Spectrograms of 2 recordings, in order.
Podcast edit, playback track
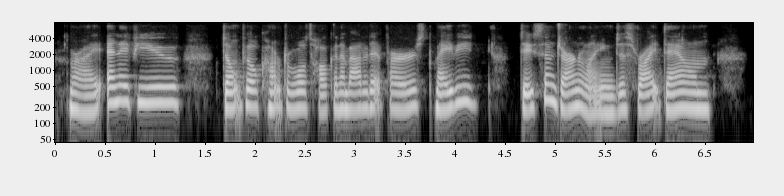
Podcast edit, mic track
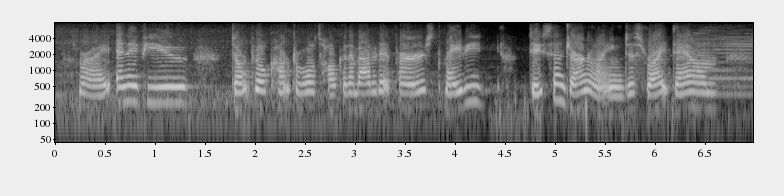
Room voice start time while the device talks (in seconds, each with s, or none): none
